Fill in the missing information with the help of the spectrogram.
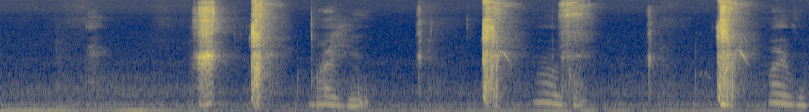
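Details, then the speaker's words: Several small, sharp sneezes from a newborn with soft baby noises between them over a low room hum; the sneezing stopped the baby's hiccups. Ordinary infant sneeze. "응. 딸꾹질 멈췄네. 재채기하고 딸꾹질 멈췄네."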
